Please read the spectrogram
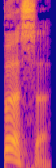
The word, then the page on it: bursar: anglais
